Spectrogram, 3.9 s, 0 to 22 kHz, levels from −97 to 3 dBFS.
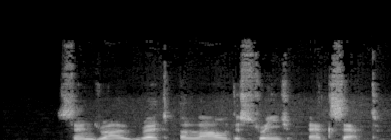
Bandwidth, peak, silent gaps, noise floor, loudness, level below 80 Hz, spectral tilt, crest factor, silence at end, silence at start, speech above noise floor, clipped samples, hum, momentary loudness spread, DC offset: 16 kHz; -8 dBFS; none; -84 dBFS; -26 LUFS; -68 dBFS; -3 dB/octave; 20 dB; 0.1 s; 0.6 s; 57 dB; under 0.1%; none; 7 LU; under 0.1%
